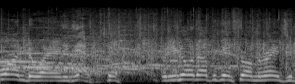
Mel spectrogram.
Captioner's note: cheers and applause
